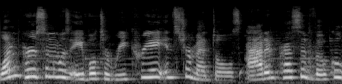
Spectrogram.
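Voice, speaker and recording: Very wide pitch swings over music in the background. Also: woman. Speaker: music review video creator. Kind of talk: video essay narration.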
